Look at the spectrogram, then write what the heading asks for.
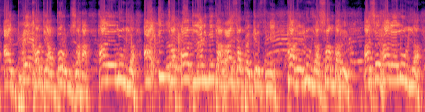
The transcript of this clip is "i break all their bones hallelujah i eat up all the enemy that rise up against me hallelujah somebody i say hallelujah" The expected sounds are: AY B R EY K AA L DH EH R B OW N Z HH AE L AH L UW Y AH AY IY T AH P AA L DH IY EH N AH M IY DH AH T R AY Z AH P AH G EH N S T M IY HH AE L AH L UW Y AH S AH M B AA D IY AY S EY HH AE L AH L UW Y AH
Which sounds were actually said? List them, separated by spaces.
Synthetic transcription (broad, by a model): AY B R EY K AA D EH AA B OW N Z HH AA L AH L UW Y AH AY IY T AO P AA L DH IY EH N AH M IY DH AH T R AY Z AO P AH G EH N S T M IY HH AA L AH L UW Y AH S AH M B AA D IY AY S EY HH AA L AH L UW Y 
